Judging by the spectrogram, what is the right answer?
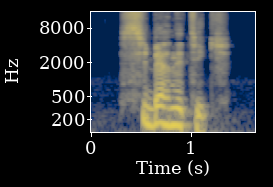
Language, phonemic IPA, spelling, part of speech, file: French, /si.bɛʁ.ne.tik/, cybernétique, noun / adjective, LL-Q150 (fra)-cybernétique.wav
- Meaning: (noun) cybernetics; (adjective) cybernetic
